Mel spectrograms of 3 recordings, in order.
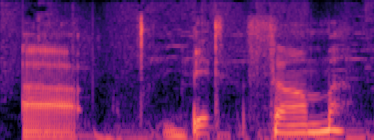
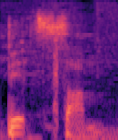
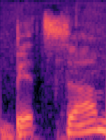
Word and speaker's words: Bithumb: Just like how we normally think of like Bithumb as the name of the exchange, the Korean exchange, where it's actually pronounced Bitsum, like with the hard S.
